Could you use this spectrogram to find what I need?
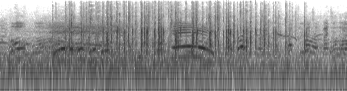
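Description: A crowd of spectators cheers and claps outdoors.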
